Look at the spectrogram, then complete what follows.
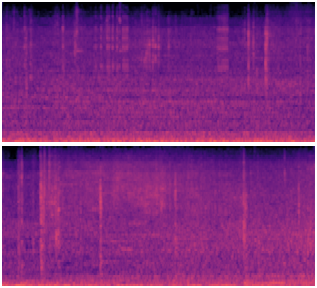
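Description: A car driving, heard from inside: a steady low rumble of engine and road noise.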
